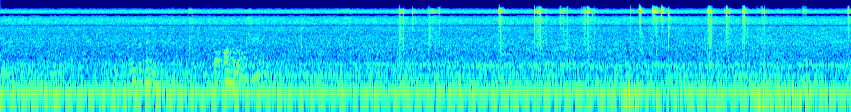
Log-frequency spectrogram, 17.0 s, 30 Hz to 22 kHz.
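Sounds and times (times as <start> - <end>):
welding machine hum: 0.0 - 17.0
welding arc crackling and popping: 6.0 - 17.0.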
